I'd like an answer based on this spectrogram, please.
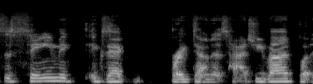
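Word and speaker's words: Hacivat: It's the same exact breakdown as Hatchad, but it's Oh, that's how you say it. Hey, tell my I used to say it like this. I used to say Hassat has Havoc.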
